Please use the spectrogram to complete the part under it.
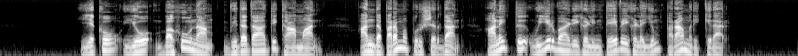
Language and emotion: Tamil, neutral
